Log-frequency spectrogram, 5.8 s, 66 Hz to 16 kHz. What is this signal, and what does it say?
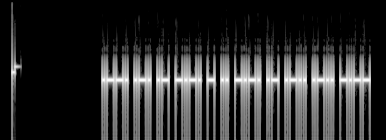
Morse code, heard as a keyed tone, about 34 wpm, 700 Hz. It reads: PRACTICALLY
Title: LY Suffix - Top 100 Words with Base Words 35wpm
